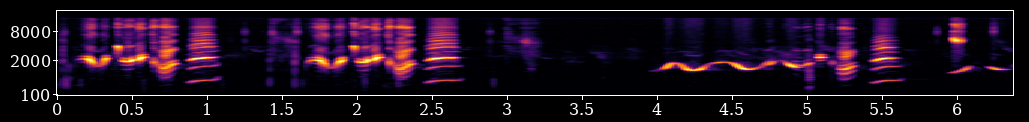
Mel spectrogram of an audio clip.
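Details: Parrot speaking Punjabi phrases in strained, bird-like voice syllables, the phrase repeated twice, followed by a long wavering whistle and more clipped speech-like notes.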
